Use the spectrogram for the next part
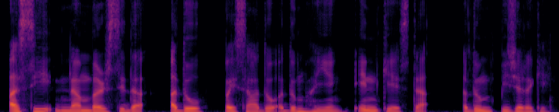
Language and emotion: Manipuri, neutral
